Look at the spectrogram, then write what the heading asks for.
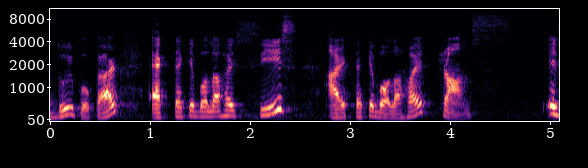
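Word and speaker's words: cis: একটাকে বলা হয় সিস আরেকটাকে বলা হয় ট্রান্স। এই যে দেখো এখানে সিস বলা হয়, ট্রান্স বলা হয়। এদের সংজ্ঞা আছে। সংজ্ঞা মনে রাখবো আমরা কিভাবে? মনে রাখা খুব ইজি। সিস মানে সেম।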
